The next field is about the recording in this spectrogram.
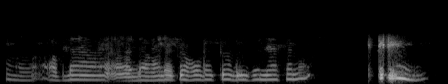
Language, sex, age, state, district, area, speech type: Assamese, female, 18-30, Assam, Dibrugarh, rural, conversation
